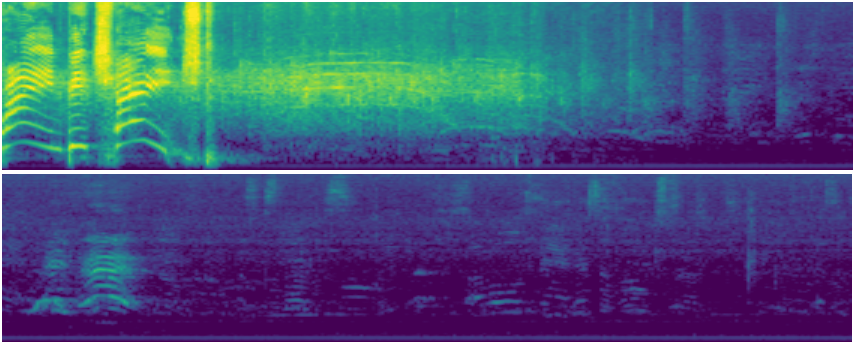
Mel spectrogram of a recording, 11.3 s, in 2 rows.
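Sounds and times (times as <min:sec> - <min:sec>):
audience applauding: 0:00.0 - 0:04.8
speech: 0:00.3 - 0:01.5.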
